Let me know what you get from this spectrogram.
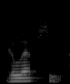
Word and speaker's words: Gillespie: Gillespie. I said it right, but I spelled it wrong.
